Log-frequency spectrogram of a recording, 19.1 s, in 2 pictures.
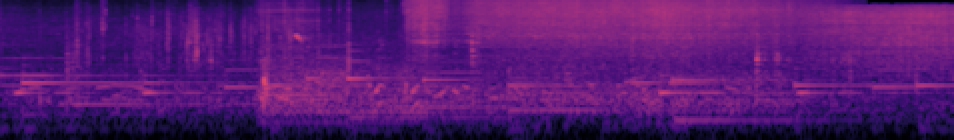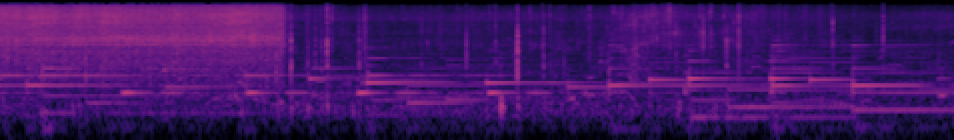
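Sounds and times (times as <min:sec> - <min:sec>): background music: 0:00.0 - 0:19.0
food sizzling in a hot pan: 0:04.0 - 0:12.6.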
